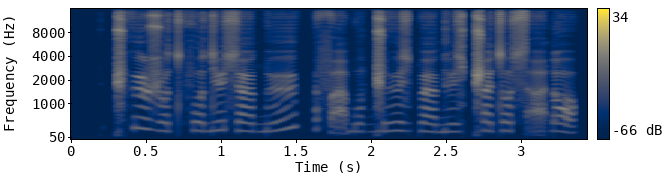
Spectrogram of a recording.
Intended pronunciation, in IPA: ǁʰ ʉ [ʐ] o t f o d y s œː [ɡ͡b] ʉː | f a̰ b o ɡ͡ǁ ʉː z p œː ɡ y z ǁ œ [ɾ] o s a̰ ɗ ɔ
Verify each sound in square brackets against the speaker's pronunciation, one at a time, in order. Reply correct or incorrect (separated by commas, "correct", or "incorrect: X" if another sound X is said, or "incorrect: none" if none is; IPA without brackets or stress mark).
correct, correct, incorrect: t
